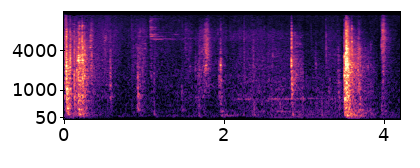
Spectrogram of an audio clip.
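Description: A door shut with a thud near the end, the loudest sound, after a few lighter clicks and knocks.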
